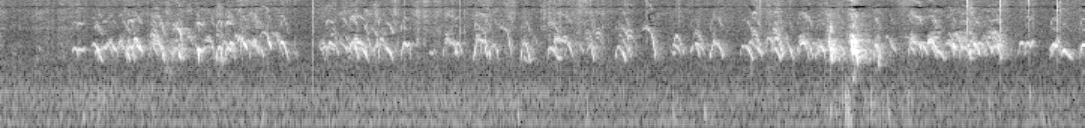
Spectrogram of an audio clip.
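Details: Two-week-old chicks peeping as a group: dense, overlapping high chirps, many short downslurred notes, continuous with no pauses; one sharp click near the end.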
